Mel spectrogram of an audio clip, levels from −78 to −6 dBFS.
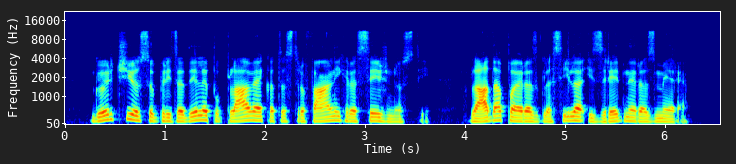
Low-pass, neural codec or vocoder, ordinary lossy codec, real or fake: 10.8 kHz; none; none; real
